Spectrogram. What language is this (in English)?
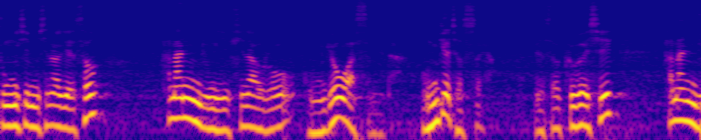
Korean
